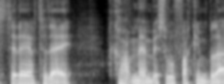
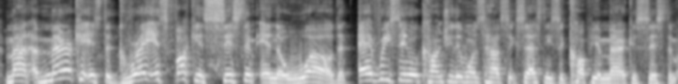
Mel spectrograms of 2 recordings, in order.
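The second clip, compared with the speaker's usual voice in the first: excited; 6 semitones higher than usual. Real, not acted. Streamer celebrating Trump election win.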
